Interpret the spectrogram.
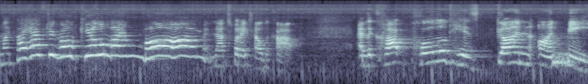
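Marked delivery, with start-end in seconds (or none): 0.2-2.5 very high, drawn-out, bawling sobbing wail. Retelling what was said to a cop at the car window: imitating own crying. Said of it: "I am bawling my eyes out".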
